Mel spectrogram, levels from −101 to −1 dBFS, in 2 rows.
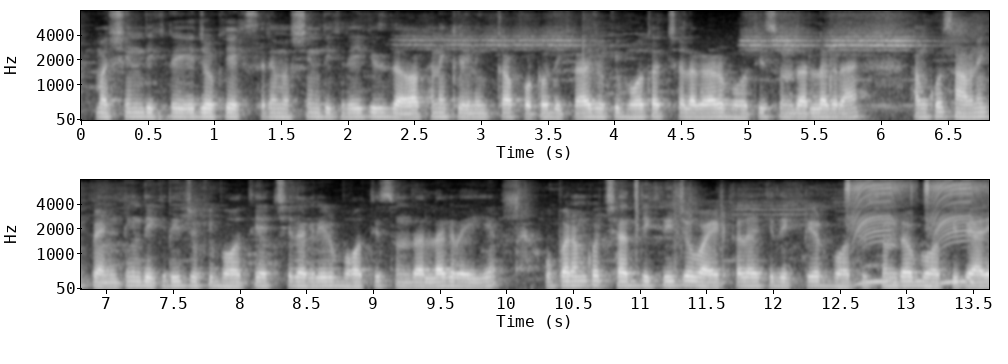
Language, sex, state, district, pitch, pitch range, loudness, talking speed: Hindi, male, West Bengal, Purulia, 115 Hz, 110-120 Hz, -19 LUFS, 275 wpm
